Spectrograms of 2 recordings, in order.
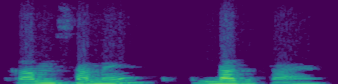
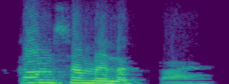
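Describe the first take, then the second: First: "कम समय लगता है" said slowly and a bit lower, word by word; slow dictation. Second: Said in the usual way. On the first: Shown as a demonstration. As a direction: repeat it slowly so the class can write it down. (धीरे-धीरे लिखवाते हुए "कम समय लगता है")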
